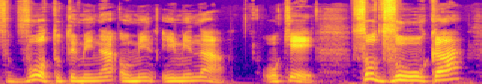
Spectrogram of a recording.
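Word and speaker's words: すず香: тут имена имена О'кей судзука ударение перво а суд я сразу ошибку допустил судзука судзука ударение на первый у ну блин мне уже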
